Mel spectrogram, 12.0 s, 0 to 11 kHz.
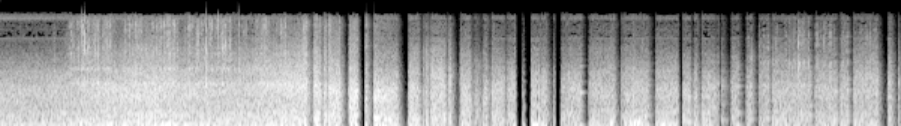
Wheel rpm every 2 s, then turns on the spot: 10, 30, 10, 0, 0, 0.
0-6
